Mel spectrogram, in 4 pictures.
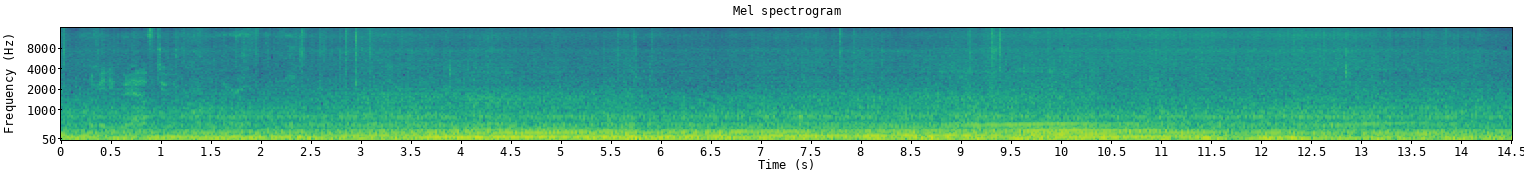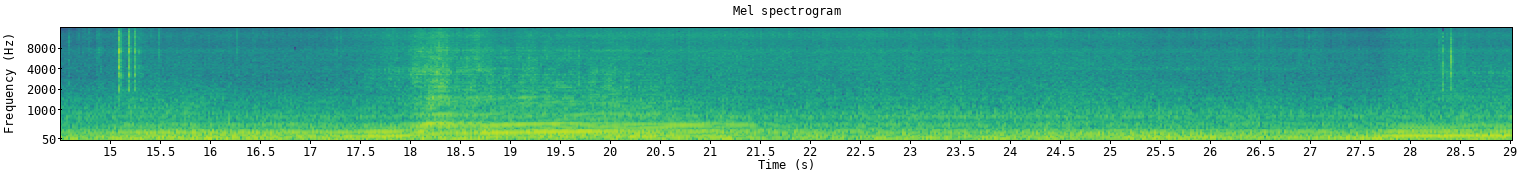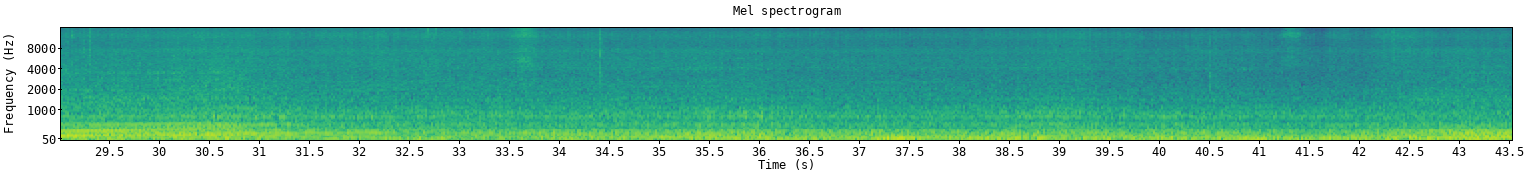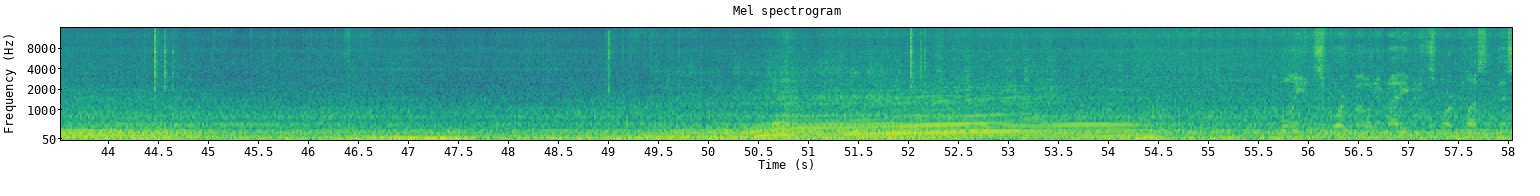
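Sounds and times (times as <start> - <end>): road and tyre rumble: 0.0 - 58.0
car engine revving: 2.4 - 40.5, 41.6 - 58.0.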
